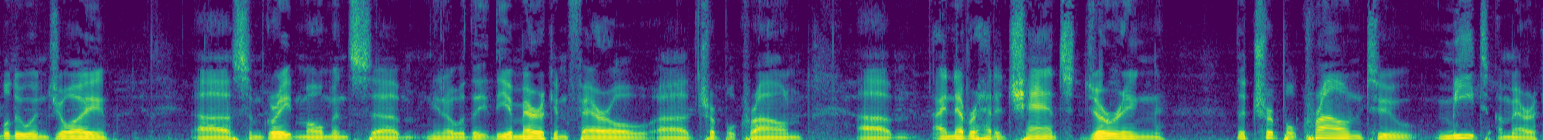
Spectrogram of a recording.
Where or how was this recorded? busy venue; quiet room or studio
busy venue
